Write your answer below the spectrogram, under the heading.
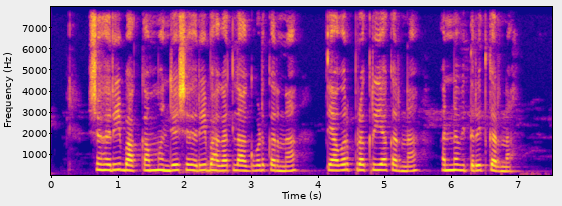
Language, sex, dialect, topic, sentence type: Marathi, female, Southern Konkan, agriculture, statement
